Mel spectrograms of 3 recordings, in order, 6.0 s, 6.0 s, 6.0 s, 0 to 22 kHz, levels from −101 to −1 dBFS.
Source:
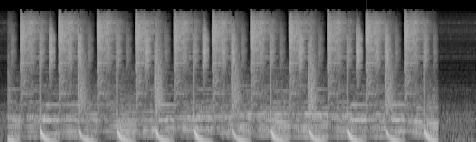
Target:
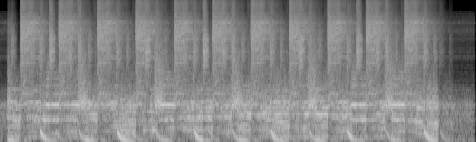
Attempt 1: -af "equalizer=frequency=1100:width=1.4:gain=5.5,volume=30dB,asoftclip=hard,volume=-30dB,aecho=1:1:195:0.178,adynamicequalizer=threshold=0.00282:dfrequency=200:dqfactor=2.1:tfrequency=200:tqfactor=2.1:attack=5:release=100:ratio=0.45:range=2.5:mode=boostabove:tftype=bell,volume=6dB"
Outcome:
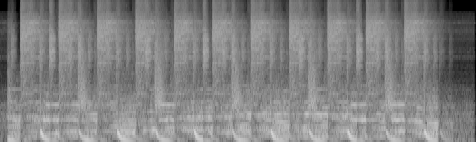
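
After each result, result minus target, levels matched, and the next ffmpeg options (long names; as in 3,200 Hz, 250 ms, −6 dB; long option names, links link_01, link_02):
1,000 Hz band −5.5 dB; 250 Hz band +4.0 dB
-af "equalizer=frequency=1100:width=1.4:gain=16,volume=30dB,asoftclip=hard,volume=-30dB,aecho=1:1:195:0.178,adynamicequalizer=threshold=0.00282:dfrequency=200:dqfactor=2.1:tfrequency=200:tqfactor=2.1:attack=5:release=100:ratio=0.45:range=2.5:mode=boostabove:tftype=bell,volume=6dB"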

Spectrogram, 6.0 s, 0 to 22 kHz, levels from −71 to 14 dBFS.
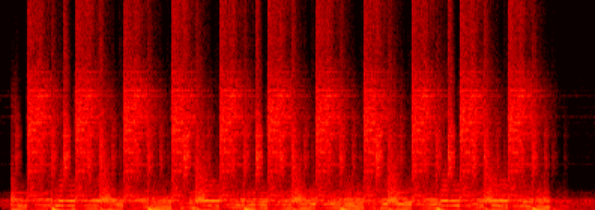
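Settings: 250 Hz band +3.0 dB
-af "equalizer=frequency=1100:width=1.4:gain=16,volume=30dB,asoftclip=hard,volume=-30dB,aecho=1:1:195:0.178,volume=6dB"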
